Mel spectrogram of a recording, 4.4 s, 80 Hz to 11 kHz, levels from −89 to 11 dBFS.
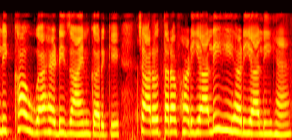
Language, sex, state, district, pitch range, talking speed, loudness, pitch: Hindi, female, Bihar, West Champaran, 245-285 Hz, 150 wpm, -11 LUFS, 275 Hz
